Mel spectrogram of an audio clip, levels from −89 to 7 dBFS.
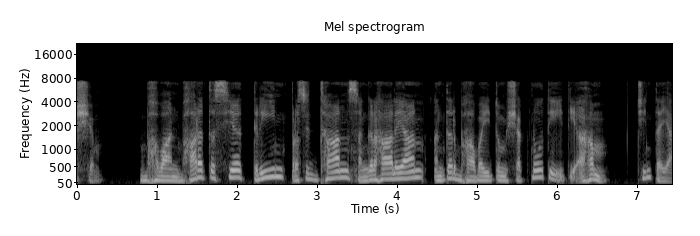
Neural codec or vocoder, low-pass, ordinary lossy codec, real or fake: none; 7.2 kHz; AAC, 48 kbps; real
